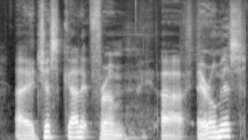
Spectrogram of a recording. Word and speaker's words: ArOmis: I just got it from ArOmis. I think a closer pronunciation would be ArOmis.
